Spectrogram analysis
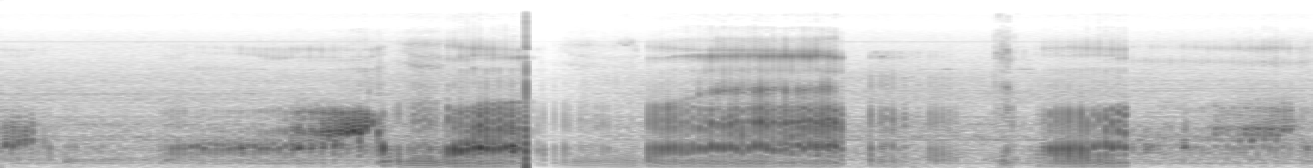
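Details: Blue Point Tonkinese cat, adult female, indoors, giving her squeaky high-pitched trilling purr, as when excited or waking her owner each morning; pulsed purring in bursts of one to three seconds with brief pauses, one sharp click midway.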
